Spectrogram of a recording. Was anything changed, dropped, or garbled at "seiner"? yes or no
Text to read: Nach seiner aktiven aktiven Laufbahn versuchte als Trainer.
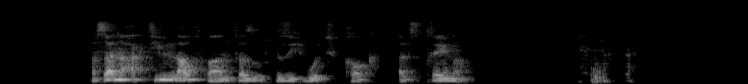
no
